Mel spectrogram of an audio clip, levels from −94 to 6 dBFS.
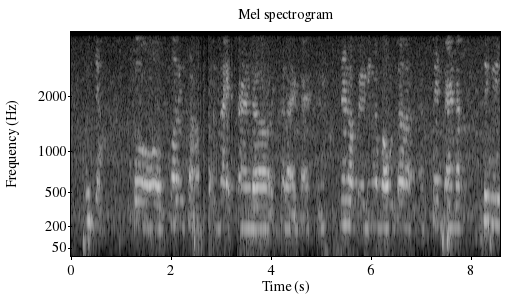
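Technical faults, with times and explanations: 2.56–3.54 s, repeated packet loss (robotic sound): right after "so for" the sound turns choppy, with pieces missing. Dozens of dropouts, none over 20 ms (which fits lost 20 ms packets), were each patched by extending the previous sound, so about a third is filler.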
